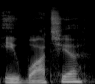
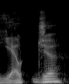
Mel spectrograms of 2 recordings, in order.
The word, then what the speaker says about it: Yautja: The pronunciation of that is supposed to be something close to Iwatia. All right. But every audiobook says Yautja.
